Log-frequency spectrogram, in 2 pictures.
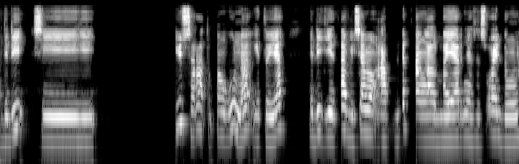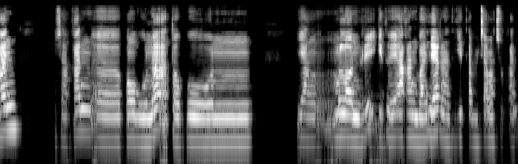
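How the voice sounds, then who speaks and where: Sitting at a computer, a man narrates a screen-recorded coding tutorial in a slightly high, fairly bright voice. His style is casual, with frequent fillers as he thinks aloud through the demonstration.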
